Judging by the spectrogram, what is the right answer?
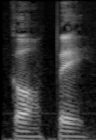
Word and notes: Kohpey: yurok

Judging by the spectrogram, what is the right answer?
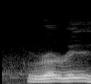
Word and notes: ku rori: Yurok

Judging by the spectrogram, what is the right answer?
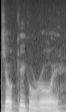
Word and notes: chokikweroy: Yurok

